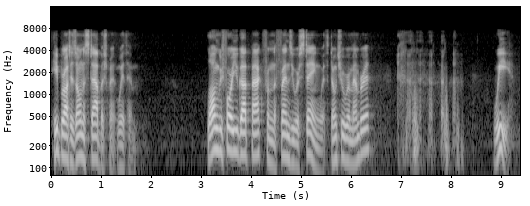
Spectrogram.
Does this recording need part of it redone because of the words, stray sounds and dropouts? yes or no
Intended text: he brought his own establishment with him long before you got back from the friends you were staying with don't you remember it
yes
